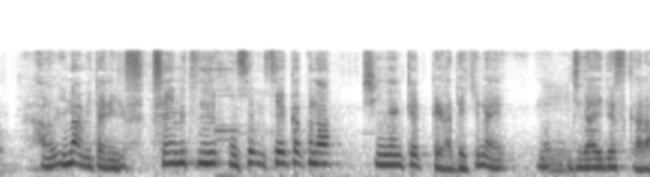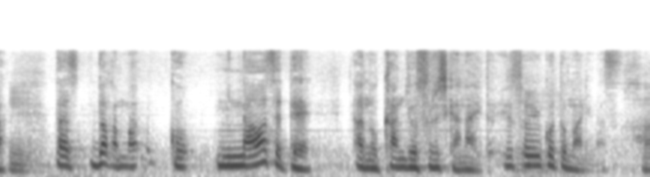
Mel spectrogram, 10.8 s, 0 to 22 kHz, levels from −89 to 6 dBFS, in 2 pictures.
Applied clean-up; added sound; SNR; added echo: neural separator model SepFormer DNS4.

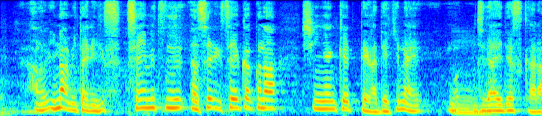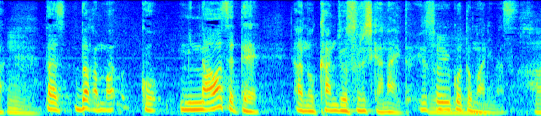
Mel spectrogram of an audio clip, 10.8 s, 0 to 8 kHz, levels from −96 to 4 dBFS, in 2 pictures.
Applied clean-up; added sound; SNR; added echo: none; none; none; none.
